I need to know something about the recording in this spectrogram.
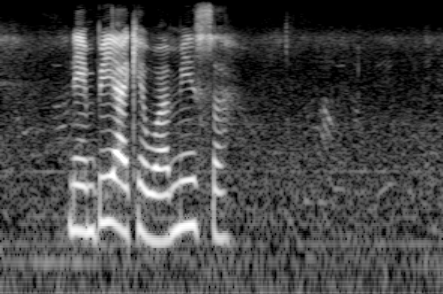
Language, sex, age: Xhosa, female, 24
